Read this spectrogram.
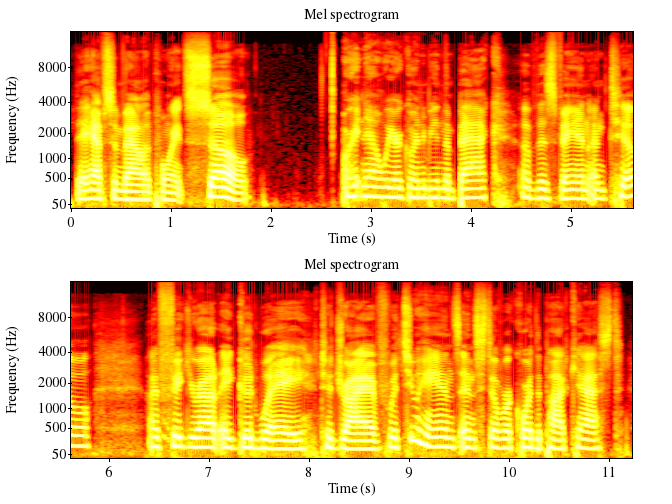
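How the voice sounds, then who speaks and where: Congested young male podcast host, a little high and smooth, rambling and self-deprecating. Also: fairly even intonation, measured pace, no room sound. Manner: rambling, self-mocking jokes. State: stuffy, congested from a cold. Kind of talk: casual comedic monologue. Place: inside a parked van. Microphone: handheld microphone.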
